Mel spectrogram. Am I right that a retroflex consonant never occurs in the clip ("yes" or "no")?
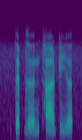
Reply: no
